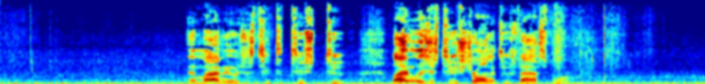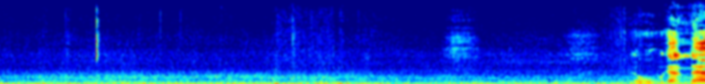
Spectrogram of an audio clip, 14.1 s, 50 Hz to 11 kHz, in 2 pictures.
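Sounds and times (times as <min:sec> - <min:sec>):
engines idling: 0:00.0 - 0:14.0
steady low road rumble: 0:00.0 - 0:14.0
speech: 0:01.9 - 0:06.1, 0:13.7 - 0:14.0
hiss of brakes: 0:01.9 - 0:06.8, 0:09.6 - 0:14.0.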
